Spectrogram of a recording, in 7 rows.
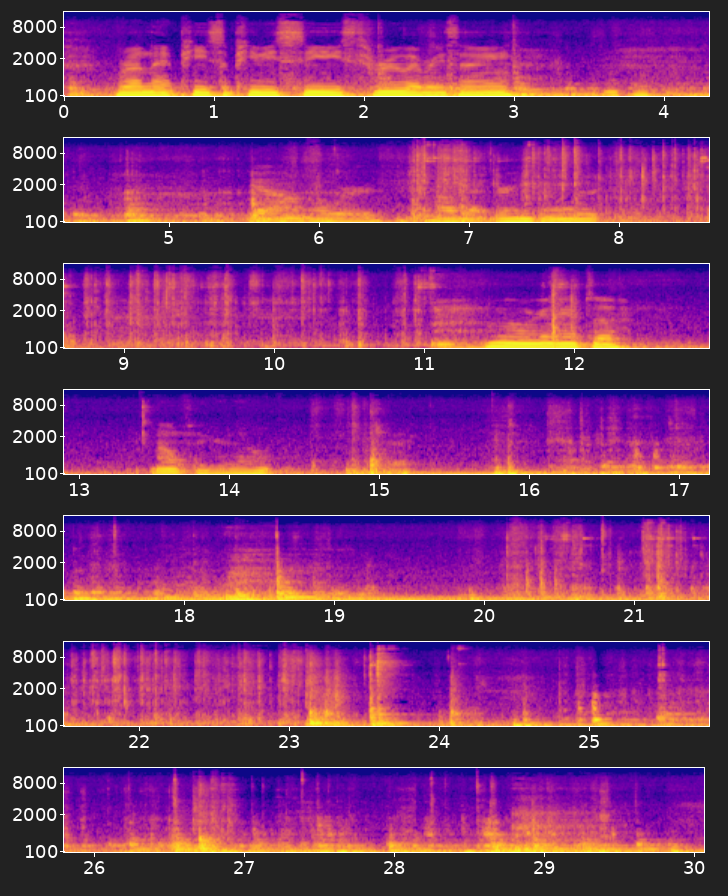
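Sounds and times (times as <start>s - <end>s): steady low hum: 0.0s - 30.0s
clicks taps and rustles: 2.0s - 11.1s, 14.5s - 30.0s.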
